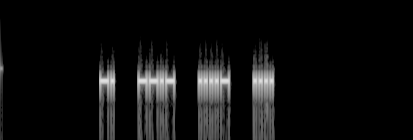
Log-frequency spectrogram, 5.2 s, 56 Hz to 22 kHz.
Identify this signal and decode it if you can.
Morse code, heard as a keyed tone, about 34 wpm, spaced as for 20 wpm, 700 Hz. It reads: NQ4H
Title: USA Call Signs - 4 Characters - 3x Character Spacing - 35wpm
